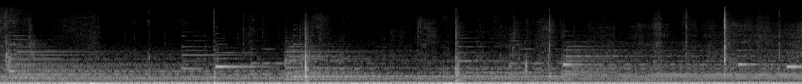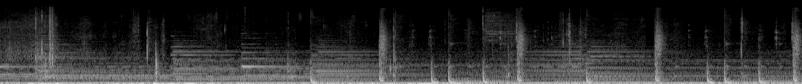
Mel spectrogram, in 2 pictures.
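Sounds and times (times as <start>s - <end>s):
background music of held chords: 0.0s - 16.0s
plastic folder and paper taps: 7.2s - 8.7s.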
